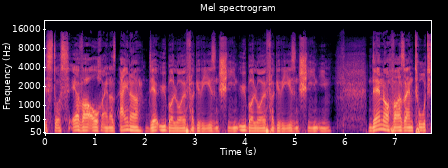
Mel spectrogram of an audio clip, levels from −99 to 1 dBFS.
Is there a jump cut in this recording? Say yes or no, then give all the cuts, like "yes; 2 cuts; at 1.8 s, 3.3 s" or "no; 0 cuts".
yes; 2 cuts; at 1.4 s, 3.9 s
